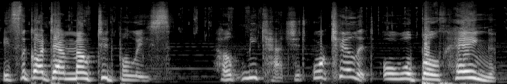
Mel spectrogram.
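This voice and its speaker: Woman as a fierce, high-voiced bossy fighter. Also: lively intonation, a little slow. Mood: frantic, angry. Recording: music behind the voice.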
